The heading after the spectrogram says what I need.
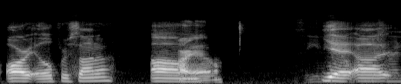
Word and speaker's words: R:IL: see results it's pronounced RL persona oh yeah you know like the the Italian word for the it's the names kind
